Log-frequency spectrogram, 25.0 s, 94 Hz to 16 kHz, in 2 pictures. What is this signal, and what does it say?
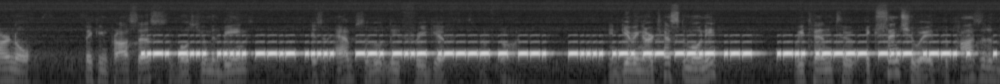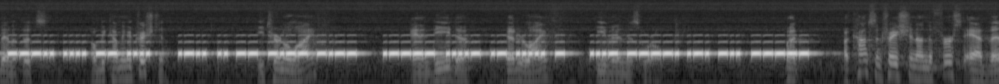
Morse code, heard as a keyed tone, hand-sent with a paddle, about 31 wpm, 620 Hz, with room echo. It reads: FB5Q5 GX1TG 6RMQW L1XPE E8HMH LIMYY 14A5T V9RD0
